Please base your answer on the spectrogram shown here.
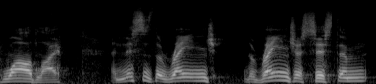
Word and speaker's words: RangeIR: I happen to shoot a lot of wildlife, and this is the Ranger system. It's spelled RangeIR because it's an infrared retroreflective system.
